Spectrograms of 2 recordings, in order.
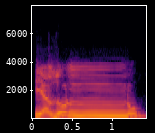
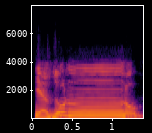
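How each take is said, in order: No difference in how they are said.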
